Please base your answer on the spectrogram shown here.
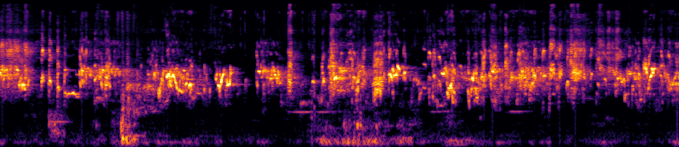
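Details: Several budgerigars chatter on a calm morning, overlapping squawks and rapid twittering forming an unbroken high-pitched warble, with a short dip in the middle before the flock chorus resumes.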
